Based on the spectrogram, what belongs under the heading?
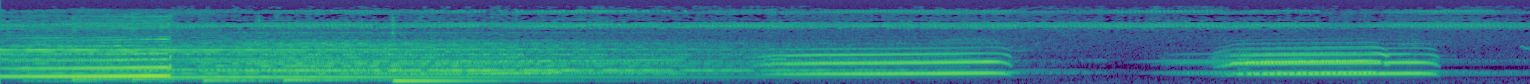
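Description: Moaning frogs calling at night: long, low, drawn-out moans rich in overtones, several overlapping at first, then two separate calls with a brief pause between them, clear with no talking.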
